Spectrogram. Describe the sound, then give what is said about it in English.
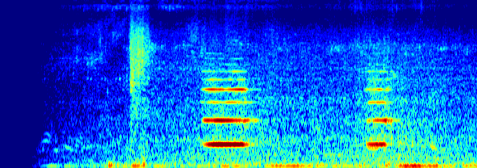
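Street traffic outside one of Dezhou's biggest hospitals rumbles steadily, with two car horn honks, the first a longer blast and the second shorter, rising above the low engine noise. “This is outside one of Dezhou's biggest hospitals, where we saw an elderly woman being lifted down out of an ambulance.”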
